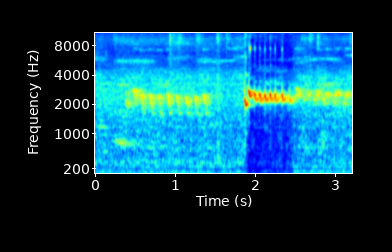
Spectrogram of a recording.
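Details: Female yellow-vented bulbul calling to the male: after a faint, high chattering trill, a short loud burst of rapid, bubbly chattering notes lasts about half a second, over a steady background hiss.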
